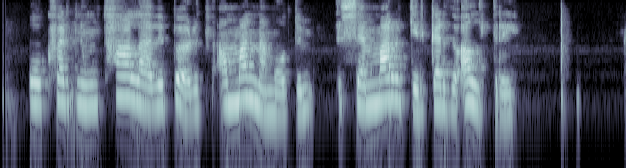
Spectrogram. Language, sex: Icelandic, female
